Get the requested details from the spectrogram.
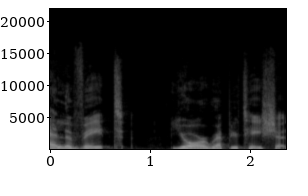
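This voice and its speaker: In a Singaporean accent, a woman speaks at a fairly slow pace in a dry, close sound with no echo, on a very clean recording with a silent background. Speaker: podcast host and leadership consultant. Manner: informal, frank, conversational.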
